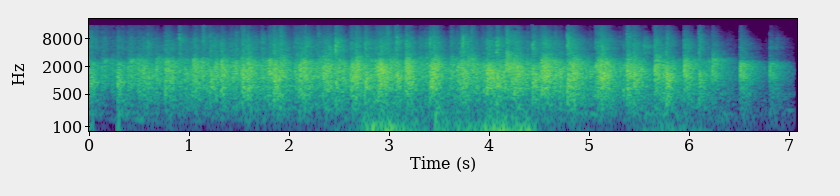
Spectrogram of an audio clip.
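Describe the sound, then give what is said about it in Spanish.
A live audience at a special recording of the Onda Cero programme Quinótico applauds steadily for about seven seconds, dense overlapping claps forming a loud, even roar that tapers slightly at the end. No one speaks. “Qué bien suenan los aplausos, estoy muy contento.”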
